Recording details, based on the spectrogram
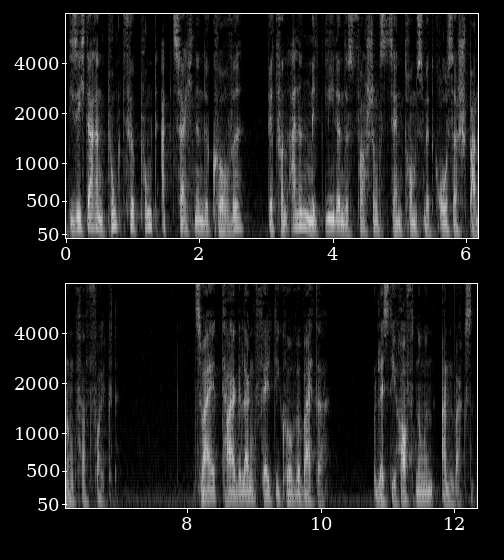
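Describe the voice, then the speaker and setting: An actor as the sober narrator of a 1960s science fiction radio play, husky and documentary in manner. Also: male voice, lowish voice, a little slow, fairly bright tone.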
